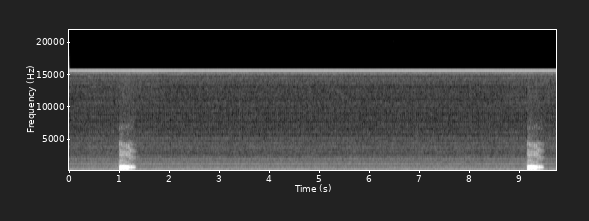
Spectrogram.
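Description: A short electronic menu chime sounds twice.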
